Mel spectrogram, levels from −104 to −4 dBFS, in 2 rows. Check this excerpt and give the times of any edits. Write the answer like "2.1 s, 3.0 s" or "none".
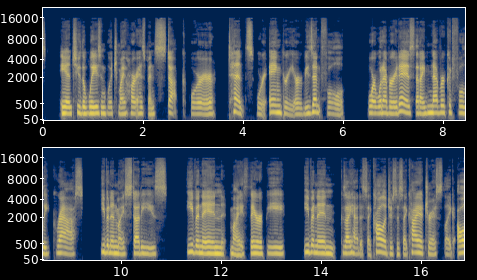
none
